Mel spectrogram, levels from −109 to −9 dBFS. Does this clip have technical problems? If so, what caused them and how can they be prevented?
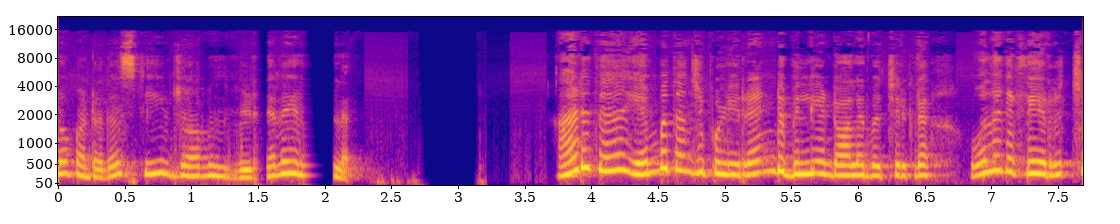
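Yes. Four kinds of fault can be heard.

Computer activity noise runs through the whole clip: a faint buzz made of pulses at roughly 100 per second, sitting very low, around 45 dB below the speech. It comes from processor or graphics load disturbing the audio circuit's shared ground, so it follows the computer's work rather than the speech. On a spectrogram it appears as faint evenly spaced vertical ticks or a comb of harmonics, visible in pauses. Preventing it means using a USB or external audio interface, or a ground-loop isolator, to keep the microphone path away from the computer's ground.

Repeated stalls (stutter) run from 0.77 s to 1.84 s. About twenty short holds break up the speech, the longest lasting 91 ms, and together they stretch the passage by about 300 ms, roughly 28% of the span, with nothing lost. 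Packets kept arriving late, the jitter buffer kept running dry, and the receiver prolonged the last sound each time. A spectrogram shows repeated smeared, frozen columns, and the waveform shows flattened, repetitive stretches. A steadier network connection or a larger minimum jitter buffer would prevent this.

Call audio freezes follow at 1.84 to 2.09 s and 2.70 to 3.15 s. In the first, the last sound is held and fades into about 120 ms of silence. In the second, the fade leads into about 380 ms of silence. Each inserts a gap (233 ms, then 434 ms) before the speech resumes where it stopped. The likely cause is packets being held up in transit. On a waveform each appears as a decaying tail and then a flat line. Prioritising call traffic, for example with QoS or wired rather than Wi-Fi, prevents these.

Jitter buffer speed-up runs from 5.29 s to the end. The speech plays about 6% fast at unchanged pitch and sounds slightly hurried. 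After the delays, the receiver held too much buffered audio and trimmed it by cutting many short pitch-period slices, about 150 ms in total. The spectrogram shows harmonics at normal spacing but compressed timing, and the waveform has small splice points between periods. Avoiding the upstream delay bursts, or letting the buffer drain more gently, prevents this.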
